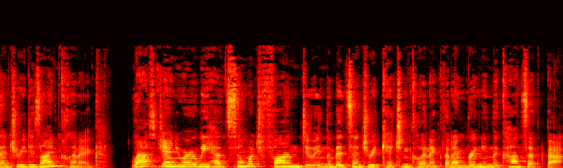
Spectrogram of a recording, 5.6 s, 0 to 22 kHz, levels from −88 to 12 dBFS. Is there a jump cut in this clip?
no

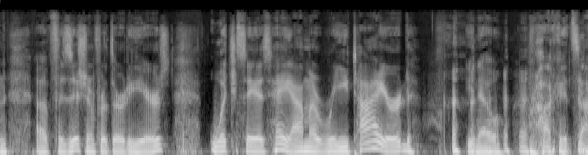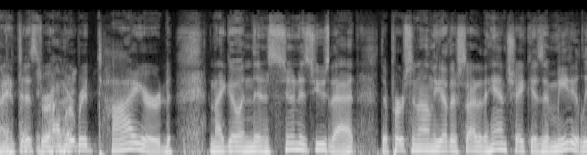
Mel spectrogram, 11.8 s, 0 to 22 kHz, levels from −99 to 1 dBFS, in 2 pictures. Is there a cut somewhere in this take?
yes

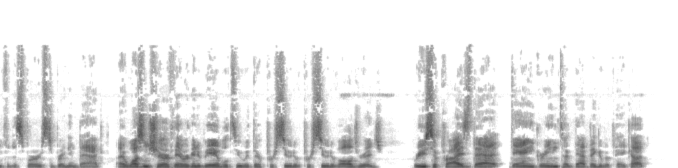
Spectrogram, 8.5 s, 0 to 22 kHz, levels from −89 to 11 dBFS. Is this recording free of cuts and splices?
no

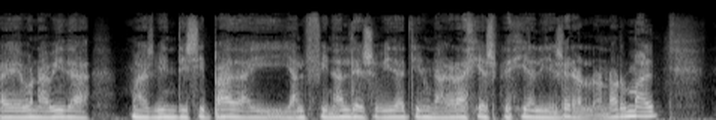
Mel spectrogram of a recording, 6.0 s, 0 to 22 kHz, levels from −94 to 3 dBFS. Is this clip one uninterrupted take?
no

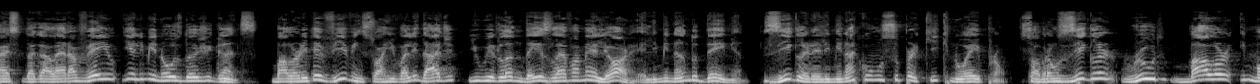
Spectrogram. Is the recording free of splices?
no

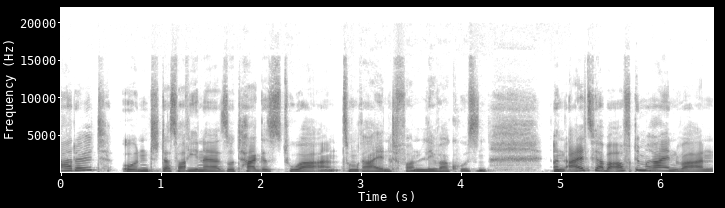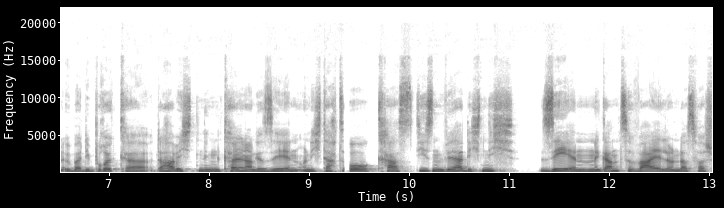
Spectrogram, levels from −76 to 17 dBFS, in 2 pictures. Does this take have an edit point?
yes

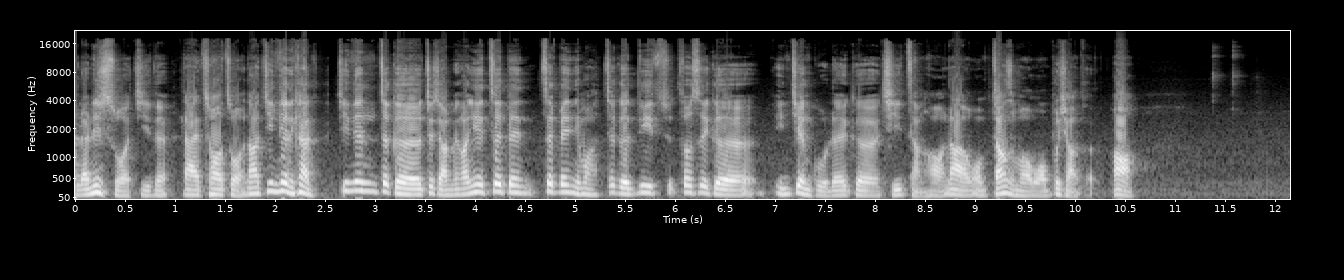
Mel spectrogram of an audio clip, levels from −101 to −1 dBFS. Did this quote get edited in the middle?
yes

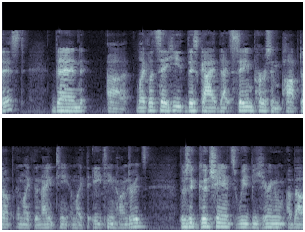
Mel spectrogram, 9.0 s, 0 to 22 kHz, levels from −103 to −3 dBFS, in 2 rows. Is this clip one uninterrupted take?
yes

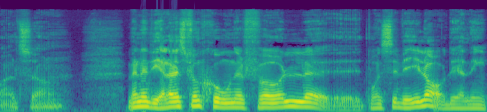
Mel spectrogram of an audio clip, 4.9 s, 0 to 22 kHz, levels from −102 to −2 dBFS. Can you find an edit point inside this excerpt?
yes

